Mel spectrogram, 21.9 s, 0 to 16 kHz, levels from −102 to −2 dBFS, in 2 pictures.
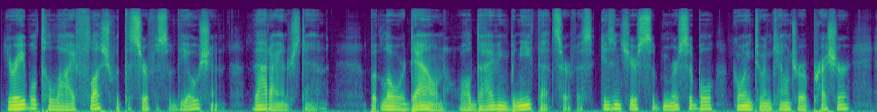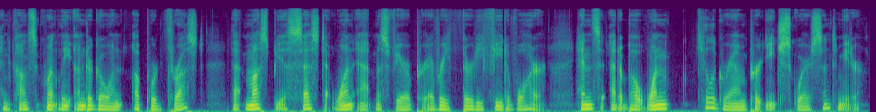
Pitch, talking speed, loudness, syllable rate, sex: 105 Hz, 160 wpm, -21 LUFS, 5.4 syllables/s, male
